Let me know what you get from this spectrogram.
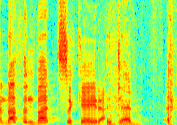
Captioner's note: laughing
